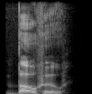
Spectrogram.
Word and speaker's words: bohu: And void is pronounced bohu. Okay, so you hear it? It was tohu and bohu.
